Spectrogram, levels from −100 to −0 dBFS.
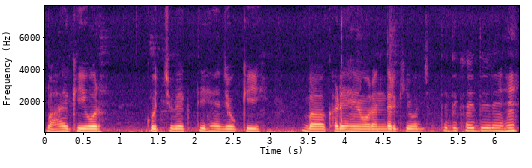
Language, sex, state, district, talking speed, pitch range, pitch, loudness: Hindi, male, Rajasthan, Bikaner, 200 wpm, 150-165 Hz, 155 Hz, -18 LUFS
